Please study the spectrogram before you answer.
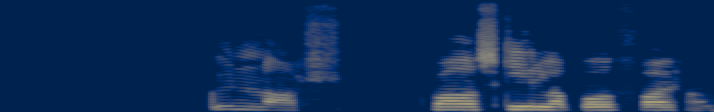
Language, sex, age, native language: Icelandic, male, 8, Icelandic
